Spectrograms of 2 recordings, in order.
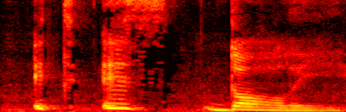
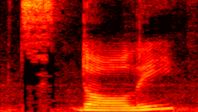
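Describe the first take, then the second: First: Both words 'it is' are said in full. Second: 'It is' is shortened to one syllable 'it's'.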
